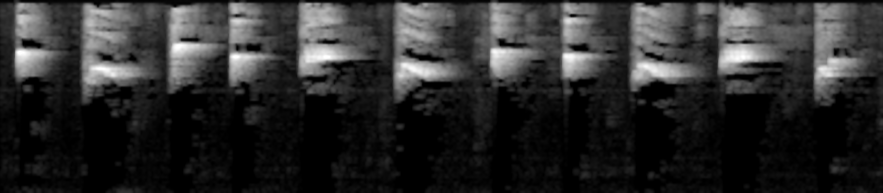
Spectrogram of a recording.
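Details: Spotted 'trotol' Javan bush lark tutor song: about eleven quick, high, slurred notes in a steady run, each dropping in pitch, at a pace of roughly two per second with no other sounds.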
